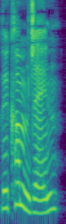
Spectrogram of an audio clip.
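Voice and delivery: loud, formal greeting; reserved, courteous welcome; cool and polite. A narrator's reading. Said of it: "Edward sprach kühl und höflich".

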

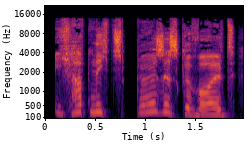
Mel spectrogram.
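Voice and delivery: high, slow, insistent cry; drawn-out pleading outburst; shouted protest. A narrator's reading. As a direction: insist loudly, pitched high. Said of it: "schreit Joel".

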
